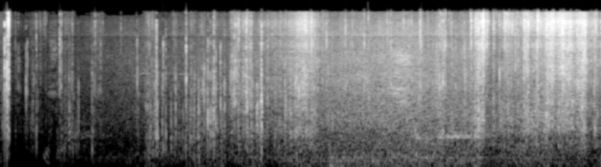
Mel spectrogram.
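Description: Clear plastic bag and white wrapping paper crinkling as they are handled and the wrapped part is drawn out. It is nearly quiet for the first second or so, then the crinkling builds and is loudest near the end.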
